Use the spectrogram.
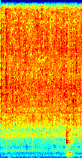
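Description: Tomatoes frying in a pan for a tamarind-based curry give a continuous close sizzle, with a brief stirring scrape near the end and no voices.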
